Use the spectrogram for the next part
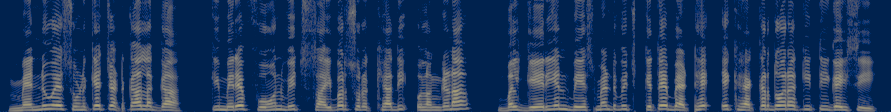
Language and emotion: Punjabi, surprised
